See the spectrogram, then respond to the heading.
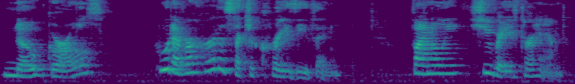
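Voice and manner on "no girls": plain reading voice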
